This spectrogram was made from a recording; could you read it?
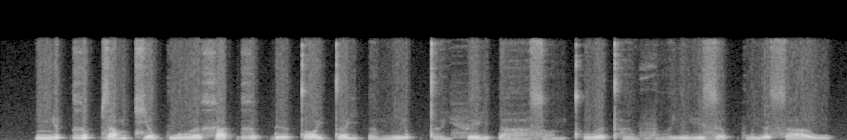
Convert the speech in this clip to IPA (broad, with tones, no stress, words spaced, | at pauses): ɲə˦˥t̚ɣə˦˥p̚za̰˧˨m t͡ɕə˨˦wkwu˨˦ə̯xa˦˥k̚ ɣə˨˩p̚ɗɨ̰˧˨ə̯ t̪ɔ˨˦jt̪ə˧j ʔə̤˨˩mɲə˦˥p̚t̪ə̤˨˩j fe˨˦j ɗa̤ː˨˩zɔ̤˨˩n t̪ʰu˨˦ə̯t̪ʰə̤˨˩w vṳ˨˩ə̯ ɲi˧zə˨˩p̚kwḭ˧˨ə̯ sa˧w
